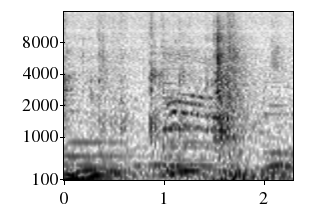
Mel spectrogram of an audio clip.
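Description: A small vocal group singing live to strummed acoustic guitar, with a voice sliding in pitch about a second in and a sharp strum about halfway through.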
